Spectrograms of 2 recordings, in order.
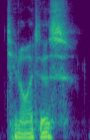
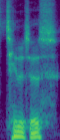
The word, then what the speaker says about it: tinnitus: Like the other day, it's not tinnitus, like a medical condition like you'd think, but it's tinnitus. That's the pronunciation.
